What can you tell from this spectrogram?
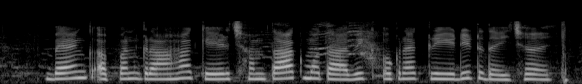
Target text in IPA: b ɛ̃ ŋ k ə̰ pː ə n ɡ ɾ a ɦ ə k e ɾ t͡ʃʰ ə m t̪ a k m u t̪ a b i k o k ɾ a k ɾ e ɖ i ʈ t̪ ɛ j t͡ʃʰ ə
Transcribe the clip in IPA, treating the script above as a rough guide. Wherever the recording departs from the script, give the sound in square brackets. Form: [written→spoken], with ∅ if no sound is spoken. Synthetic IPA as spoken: b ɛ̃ ŋ k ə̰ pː ə n ɡ ɾ a ɦ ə k e ɾ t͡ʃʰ ə m t̪ a k m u t̪ a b i k o k ɾ a k ɾ e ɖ i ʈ [t̪→d̪] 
